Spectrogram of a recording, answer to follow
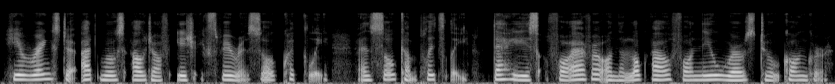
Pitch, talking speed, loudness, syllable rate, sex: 210 Hz, 180 wpm, -17 LUFS, 5.0 syllables/s, female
